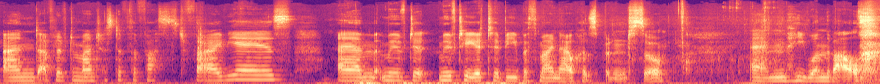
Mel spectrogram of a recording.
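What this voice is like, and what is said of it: Newcastle Geordie accent. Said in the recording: “I'm from Newcastle. You might gather by the accent ... Some people think it's Welsh. Some people think it's Irish.”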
